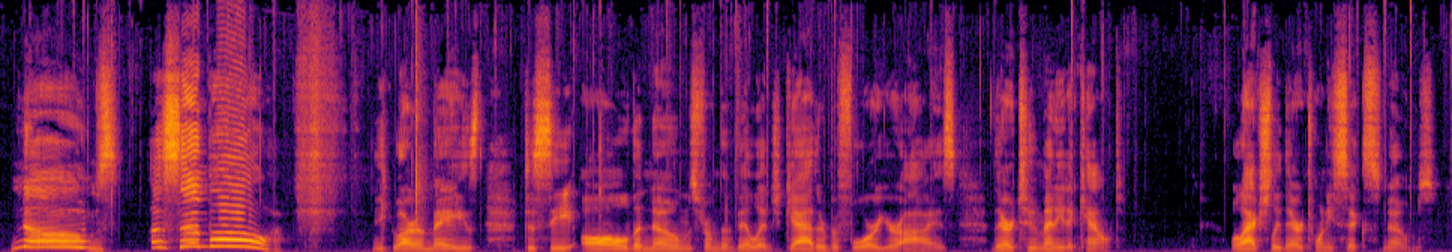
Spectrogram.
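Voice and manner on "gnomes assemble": shrill, very high, full-volume gnome yell. A narrator voices a gnome raising its arm to call others, gnome yelling. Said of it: "The gnome raises its arm and yells".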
